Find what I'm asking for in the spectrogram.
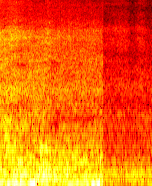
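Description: A train passes a railway crossing in Germany during the snowstorm Elli. Its rumble is loud and near, then cuts off abruptly after about a second, leaving a quieter background.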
